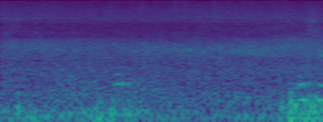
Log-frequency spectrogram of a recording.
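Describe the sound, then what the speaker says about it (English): Rain falls steadily and fairly softly outdoors during a stop on a Harley-Davidson motorcycle ride, a continuous hiss with slight swells and no voices. "as you can see, It's raining"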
